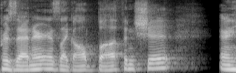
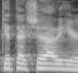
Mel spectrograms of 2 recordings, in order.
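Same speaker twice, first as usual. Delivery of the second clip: mock angry, loud yell; 4 semitones higher, 4 dB louder than usual. Retelling how a man opened the door on the camera, imitating an angry yell. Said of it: "he's like all pissed off".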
